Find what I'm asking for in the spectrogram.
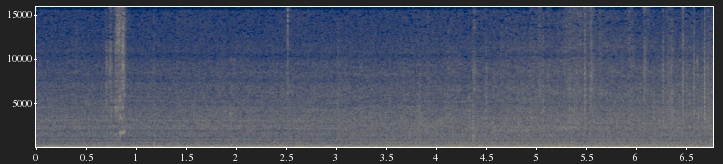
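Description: A truck engine rumbles in a low, steady drone, continuous and fairly loud throughout, with a faint occasional clink on top and no one speaking.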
